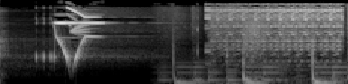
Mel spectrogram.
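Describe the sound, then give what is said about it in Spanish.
Electronic telephone ringtone signalling an incoming call: a few quick beeps and a bright swooping chime, then a loud, rhythmic pattern of sustained synthetic tones over regular low thumps. “Llamada entrante.”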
